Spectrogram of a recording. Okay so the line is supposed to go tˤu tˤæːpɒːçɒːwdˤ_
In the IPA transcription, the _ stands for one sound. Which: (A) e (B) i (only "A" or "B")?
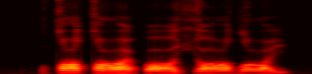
B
